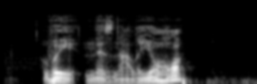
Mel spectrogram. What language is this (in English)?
Ukrainian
